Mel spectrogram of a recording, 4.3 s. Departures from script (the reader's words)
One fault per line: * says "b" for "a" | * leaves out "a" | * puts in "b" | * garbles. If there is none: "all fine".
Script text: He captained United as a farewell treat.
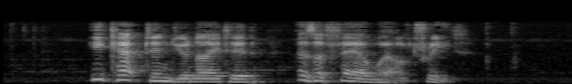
all fine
